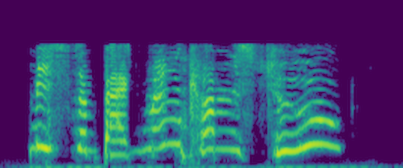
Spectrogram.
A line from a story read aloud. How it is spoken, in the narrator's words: squeaked Winky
